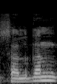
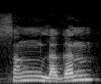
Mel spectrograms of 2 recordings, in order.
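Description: First: The first syllable is plain, without a nasal. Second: The first syllable carries a nasal sound. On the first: The speaker calls it wrong. "ਕਈ ਪਾਠੀ ਸਿੰਘ ਸਲਗਨ ਕਹਿ ਜਾਂਦੇ ਨੇ, ਉਹ ਤਾਂ ਬਿਲਕੁਲ ਹੀ ਗਲਤ ਹੈ" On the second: The speaker calls it right. "ਸੰਗ ਦੇ ਵਿੱਚ ਡੈਸ਼ ਦੇ ਕੇ ਬੋਲਣਾ ਹੈ"

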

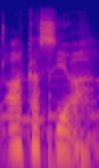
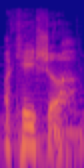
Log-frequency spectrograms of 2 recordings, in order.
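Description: First: It is said with a Japanese pronunciation. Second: It is said with an English pronunciation. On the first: "Japanese is acacia" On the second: "English is acacia"

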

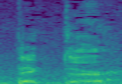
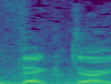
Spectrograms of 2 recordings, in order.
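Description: First: The word begins with a B sound. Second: The word begins with a V sound. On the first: "you'd say Victor" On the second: "who has a V"

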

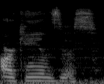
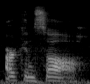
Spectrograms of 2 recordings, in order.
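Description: First: The final S is pronounced. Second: The final S is silent. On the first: The speaker calls it wrong. "Not Arkansas" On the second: The speaker calls it right. "the majority of the population of the U.S., I think, says Arkansas"

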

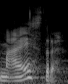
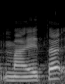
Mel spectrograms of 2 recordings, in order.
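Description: First: The s and r sounds are fully pronounced. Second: The s and r sounds are left out. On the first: The speaker calls it right. "en vez de maestra" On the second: The speaker calls it wrong. "yo todavía decía maeta"

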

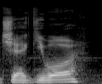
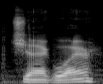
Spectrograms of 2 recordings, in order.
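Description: First: It is pronounced with a British accent. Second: It is pronounced with an American accent.

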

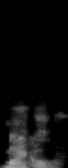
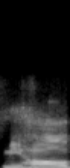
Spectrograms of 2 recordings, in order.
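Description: First: The name is pronounced the American way. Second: The name is pronounced the Irish way. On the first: This is the usual everyday form. "Michael is the American way of saying the Irish Michael" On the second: This is the name's legal and original form. "in the bar, it's, it's Mihal"

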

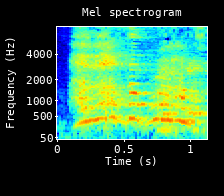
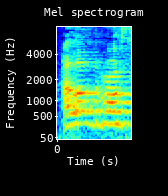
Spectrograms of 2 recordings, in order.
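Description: First: It is said with strong, excited feeling. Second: It is said in a flat, casual way.

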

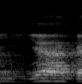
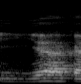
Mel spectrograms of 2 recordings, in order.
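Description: The two takes are said the same way.

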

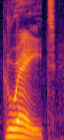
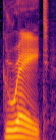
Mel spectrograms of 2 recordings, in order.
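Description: Both takes have the same delivery.

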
